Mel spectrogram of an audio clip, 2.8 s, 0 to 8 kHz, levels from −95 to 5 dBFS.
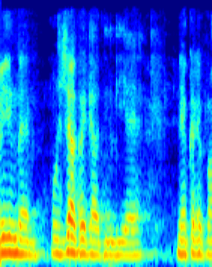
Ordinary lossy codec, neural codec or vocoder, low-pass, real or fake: none; codec, 24 kHz, 1.5 kbps, HILCodec; 7.2 kHz; fake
